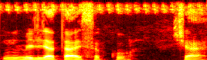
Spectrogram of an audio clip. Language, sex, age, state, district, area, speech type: Hindi, male, 60+, Uttar Pradesh, Ghazipur, rural, spontaneous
